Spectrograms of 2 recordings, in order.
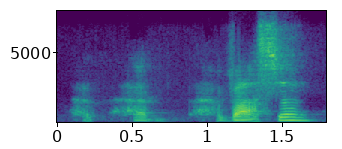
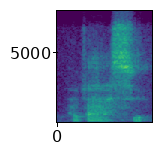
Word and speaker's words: Havasu: Um, Stephanie says we have a beautiful Christmas village here in Lake Havasa, Havosu. I'm so Havasu City.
